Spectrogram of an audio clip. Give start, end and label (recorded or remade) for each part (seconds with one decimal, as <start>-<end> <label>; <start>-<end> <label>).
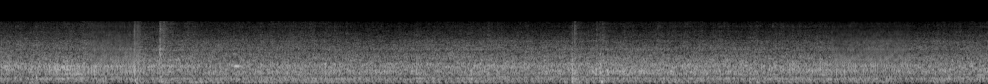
0.0-0.9 recorded; 0.9-1.4 remade; 1.4-8.3 recorded; 8.3-9.1 remade; 9.1-9.9 recorded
